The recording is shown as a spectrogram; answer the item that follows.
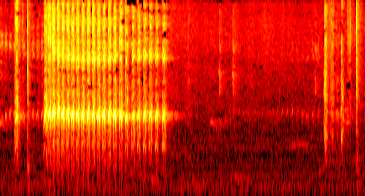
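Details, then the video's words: White-crested laughingthrush singing as a lure for caged birds: a loud two-second stretch of rapid, rhythmic, scratchy cackles that fades out, followed by quiet and a few faint notes at the end. "Pancingan Bunyi Poksay Jambul Gacor!!!"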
